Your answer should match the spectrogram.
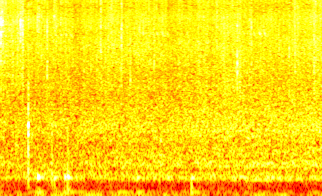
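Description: A cluster of wild honeybees buzzing steadily on an exposed comb, a low continuous hum, with a few sharp clicks in the first second.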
